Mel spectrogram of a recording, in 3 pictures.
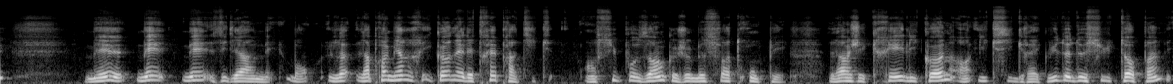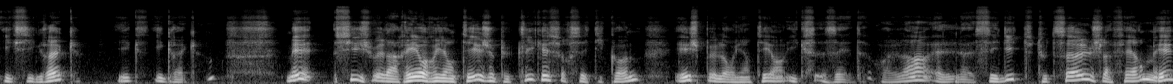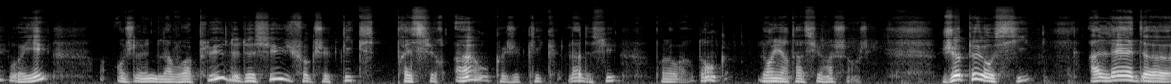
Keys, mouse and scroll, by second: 17.1 click, 18.4 click, 19.3 click, 22.4 click, 26.9 KP_1, 28.9 click, 29.7 right click.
